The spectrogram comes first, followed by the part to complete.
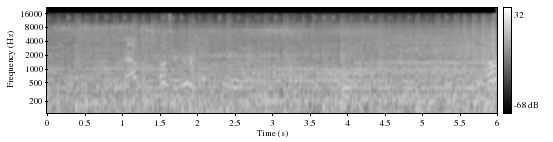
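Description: Drill press running at full speed with a cheap Harbor Freight twist bit pressed dry into a tool-steel wrench, a steady loud machine rumble, under background music.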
